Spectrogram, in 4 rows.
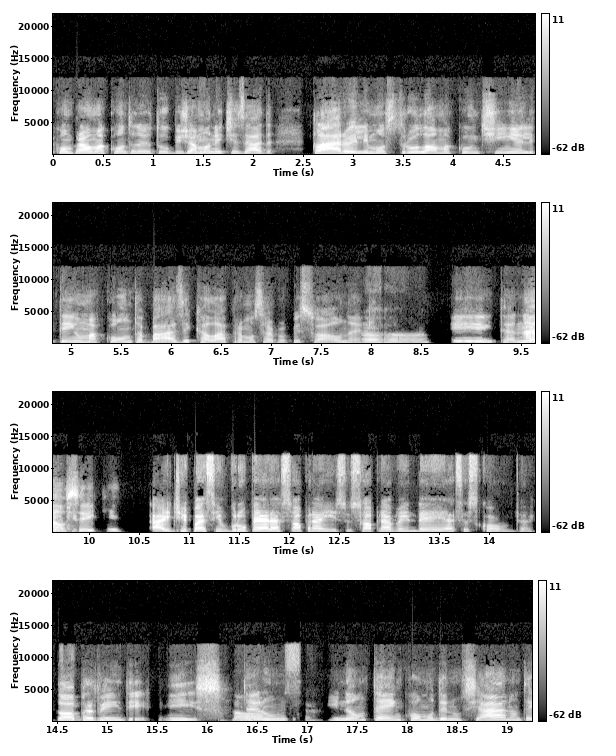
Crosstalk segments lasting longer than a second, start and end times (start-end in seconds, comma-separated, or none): none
